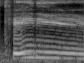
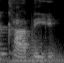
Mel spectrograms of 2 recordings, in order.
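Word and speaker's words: Catie: So like, a lot of people call her Cathy. And it's like, it's Katie with a C, like me.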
